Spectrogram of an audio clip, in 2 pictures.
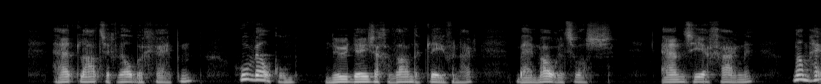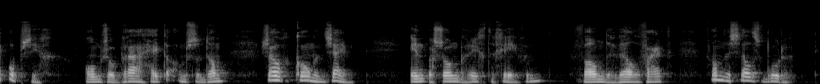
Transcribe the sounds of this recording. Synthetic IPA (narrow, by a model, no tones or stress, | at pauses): hətlaːtsɪχʋɛlˠbəχrɛjpən | huʋɛlˠkɔm | nydejzəχəʋaːndəklejvənaːɹ | bɛjmɑwrɪtsʋɑs | ɛnzɪːɹχaːɹnə | nɑmɦɛjʔɔpsɪχ | ɔmzowdraːhɛ̰jtəʔɑmstəɹdɑm | z̥ɑwχəkowmənzɛjn | ɪnpəɹsownbərɪχtəχejvən | v̥ɑndəʋɛlˠvaːɹt | fɑndəsɛlˠsbrudəɹ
